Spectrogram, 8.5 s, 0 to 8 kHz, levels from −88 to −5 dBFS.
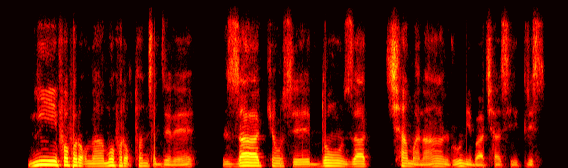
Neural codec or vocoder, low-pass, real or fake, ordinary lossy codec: none; 7.2 kHz; real; Opus, 24 kbps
